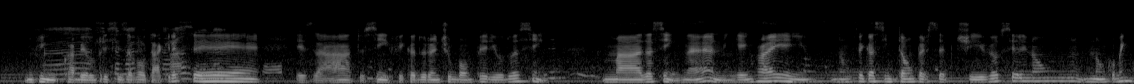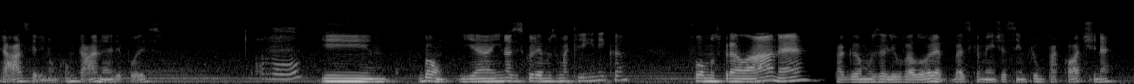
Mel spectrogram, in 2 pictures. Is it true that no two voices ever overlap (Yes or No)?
No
